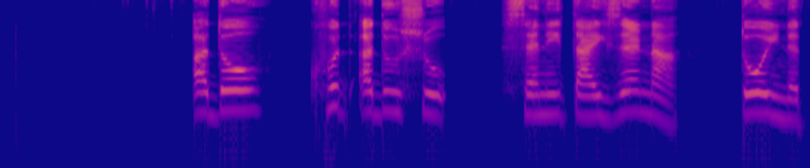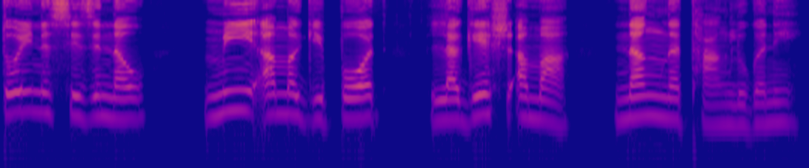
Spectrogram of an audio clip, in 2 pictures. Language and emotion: Manipuri, neutral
